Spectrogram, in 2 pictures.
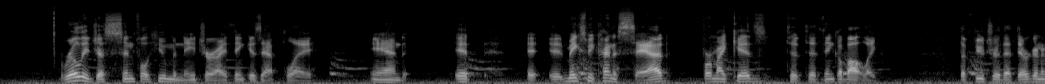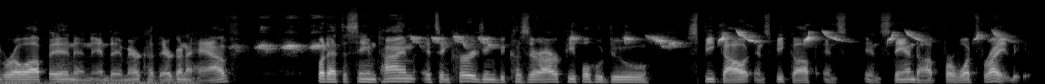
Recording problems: animal sounds; very loud; throughout; 1 dB above the speech

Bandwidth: 15 kHz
